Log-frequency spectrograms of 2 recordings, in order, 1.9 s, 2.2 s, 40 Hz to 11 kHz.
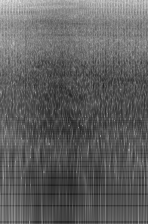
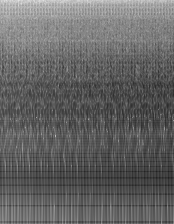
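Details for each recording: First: Diesel car after knocking repair with sensor values reset: idles and takes a short rev blip smoothly, faint clatter left; earlier tak-tak knock now 70-80% or more gone, full learning expected with driving. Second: Ageing diesel car with knocking: steady idle with sharp even knock about three times a second over the clatter; knock lessens after running and revving; scanner value reset suggested as the fix.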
